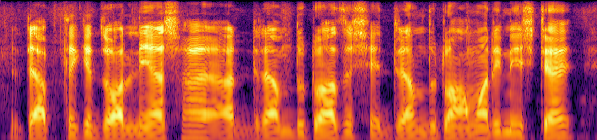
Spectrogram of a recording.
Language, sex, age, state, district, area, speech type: Bengali, male, 30-45, West Bengal, Birbhum, urban, spontaneous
